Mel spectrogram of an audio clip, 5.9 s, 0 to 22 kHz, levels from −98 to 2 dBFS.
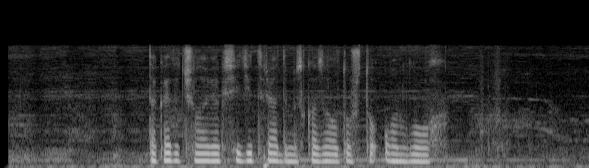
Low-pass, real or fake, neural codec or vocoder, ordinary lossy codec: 7.2 kHz; real; none; none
